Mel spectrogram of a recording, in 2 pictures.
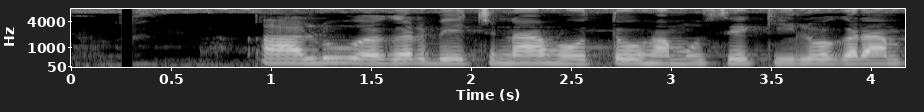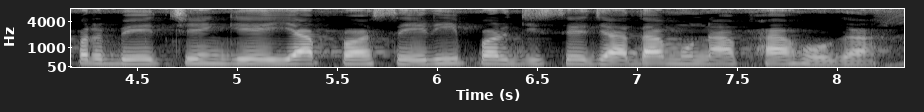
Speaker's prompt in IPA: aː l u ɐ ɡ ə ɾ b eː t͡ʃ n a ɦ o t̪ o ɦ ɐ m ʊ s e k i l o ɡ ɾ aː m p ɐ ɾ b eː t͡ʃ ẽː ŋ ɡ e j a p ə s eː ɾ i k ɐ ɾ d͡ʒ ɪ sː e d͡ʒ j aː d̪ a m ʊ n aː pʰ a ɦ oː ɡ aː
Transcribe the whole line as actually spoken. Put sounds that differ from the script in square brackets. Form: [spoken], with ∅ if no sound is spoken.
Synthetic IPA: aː l u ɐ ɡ ə ɾ b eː t͡ʃ n a ɦ o t̪ o ɦ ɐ m ʊ s e k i l o ɡ ɾ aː m p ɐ ɾ b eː t͡ʃ ẽː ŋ ɡ e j a p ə s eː ɾ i [p] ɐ ɾ d͡ʒ ɪ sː e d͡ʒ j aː d̪ a m ʊ n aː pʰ a ɦ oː ɡ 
